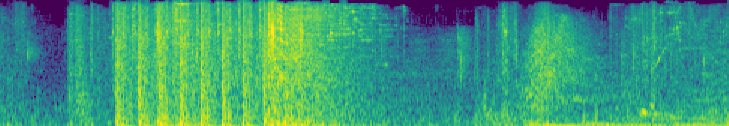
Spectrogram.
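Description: Sniper rifle fire in a ranked online shooter video game, heard as a loud cluster of sharp cracking shots in quick succession, followed by a further burst of gunfire.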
